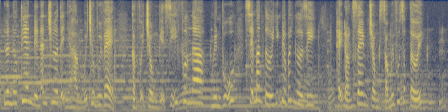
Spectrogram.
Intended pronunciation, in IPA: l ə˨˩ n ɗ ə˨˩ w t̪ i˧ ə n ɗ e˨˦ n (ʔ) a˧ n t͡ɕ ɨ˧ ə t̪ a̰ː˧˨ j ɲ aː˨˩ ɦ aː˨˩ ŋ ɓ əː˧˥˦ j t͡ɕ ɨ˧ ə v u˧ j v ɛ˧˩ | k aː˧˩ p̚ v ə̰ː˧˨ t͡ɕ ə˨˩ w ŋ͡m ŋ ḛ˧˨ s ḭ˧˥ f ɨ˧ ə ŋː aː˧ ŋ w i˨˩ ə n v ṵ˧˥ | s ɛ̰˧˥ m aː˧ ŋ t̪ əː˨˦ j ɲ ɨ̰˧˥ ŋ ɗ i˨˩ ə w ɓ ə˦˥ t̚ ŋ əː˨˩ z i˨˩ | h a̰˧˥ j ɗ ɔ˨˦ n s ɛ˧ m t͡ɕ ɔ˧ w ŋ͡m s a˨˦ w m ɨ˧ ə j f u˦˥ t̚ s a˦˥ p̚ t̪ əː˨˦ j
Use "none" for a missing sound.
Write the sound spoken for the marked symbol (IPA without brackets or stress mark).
ʔ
